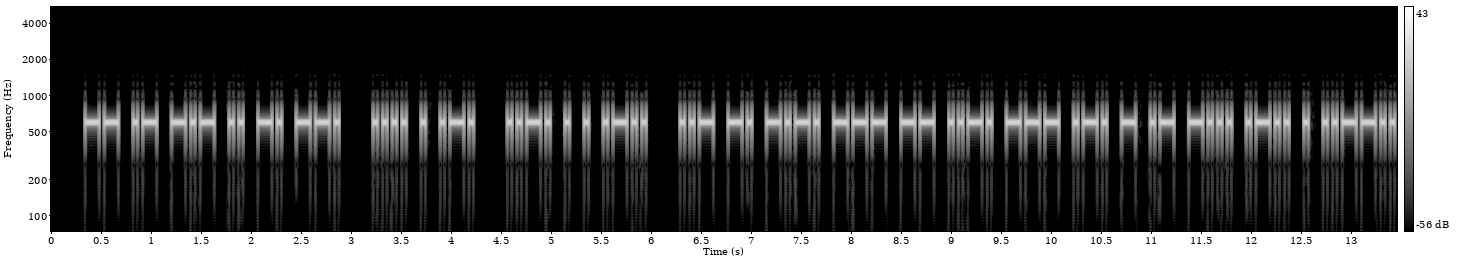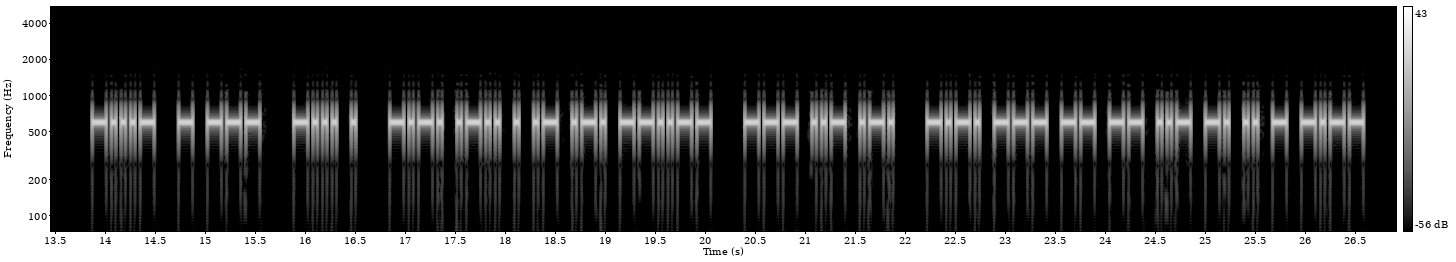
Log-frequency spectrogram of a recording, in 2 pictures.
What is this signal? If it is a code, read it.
Morse code, heard as a keyed tone, about 25 wpm, 600 Hz. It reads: MAKING HER FEEL UNCOMFORTABLE? <BT> TO BE CLEAR, OUR COMMUNITY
